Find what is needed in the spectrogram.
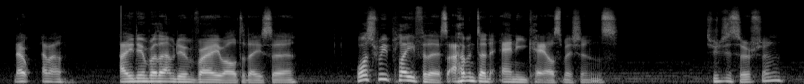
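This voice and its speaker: Over background music, a man talks at a fairly quick pace and medium pitch, leaving long, frequent pauses. His tone is animated and his intonation lively. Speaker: gaming streamer. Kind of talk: live stream gaming chat; video outro. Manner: casual, animated.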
